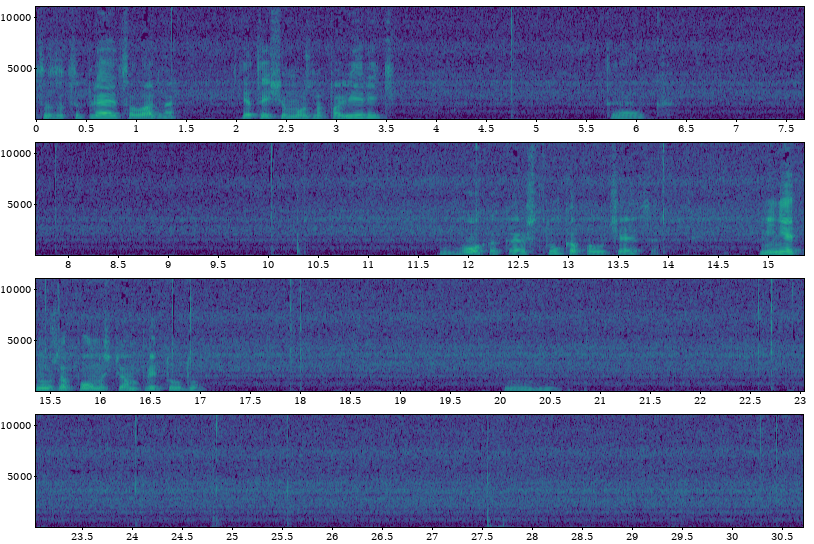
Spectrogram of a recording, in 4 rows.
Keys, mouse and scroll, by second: 1.4-4.9 drag, 8.0-10.1 drag, 10.4-12.1 middle drag, 12.7-13.9 middle drag, 15.5 drag, 16.7 click, 17.9 drag, 20.7 g, 22.9-24.2 middle drag, 24.9-25.6 middle drag, 30.4 click.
